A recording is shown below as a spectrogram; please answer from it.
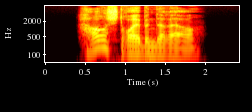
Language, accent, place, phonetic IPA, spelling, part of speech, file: German, Germany, Berlin, [ˈhaːɐ̯ˌʃtʁɔɪ̯bn̩dəʁɐ], haarsträubenderer, adjective, De-haarsträubenderer.ogg
- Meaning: inflection of haarsträubend: 1. strong/mixed nominative masculine singular comparative degree 2. strong genitive/dative feminine singular comparative degree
